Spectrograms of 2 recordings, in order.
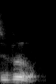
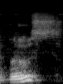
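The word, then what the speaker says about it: vous: it sometimes you don't like that v-o-u-s that's vu right so there's no s it's not voos it's vu oh but here the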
